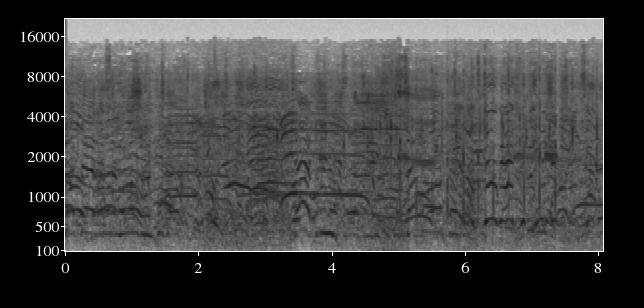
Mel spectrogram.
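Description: Several people shouting and calling out over one another, with no clear words, throughout.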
